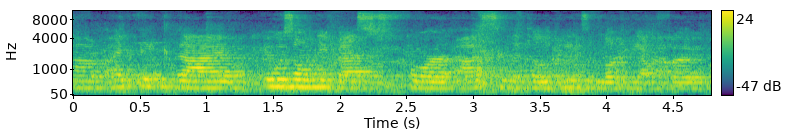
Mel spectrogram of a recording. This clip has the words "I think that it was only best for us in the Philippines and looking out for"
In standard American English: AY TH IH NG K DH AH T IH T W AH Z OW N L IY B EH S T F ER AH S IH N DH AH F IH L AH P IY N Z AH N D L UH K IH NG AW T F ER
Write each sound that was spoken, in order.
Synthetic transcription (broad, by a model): AY TH IH NG K DH AH T IH T W AH Z OW N L IY B EH S T F ER AH S IH N DH AH F IH L AH P IY N Z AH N L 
